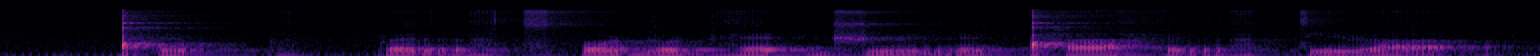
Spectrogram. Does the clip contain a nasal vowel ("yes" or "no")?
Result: no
